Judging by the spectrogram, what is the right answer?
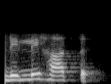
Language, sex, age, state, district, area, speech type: Telugu, female, 30-45, Andhra Pradesh, Bapatla, urban, conversation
